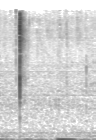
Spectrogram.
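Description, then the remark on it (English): A tall boy can of juicy IPA beer cracks open with one sharp, bright snap of the tab, followed a moment later by a short, low fizzing rush. No one speaks. “Just pop the top on this.”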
